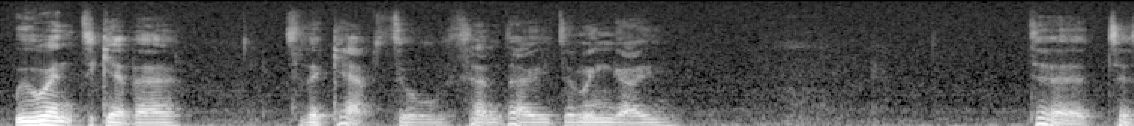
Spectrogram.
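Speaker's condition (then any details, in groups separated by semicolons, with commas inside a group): Traumatic brain injury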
